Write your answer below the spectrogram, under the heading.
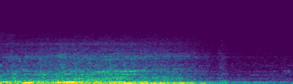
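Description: A car engine rumbles steadily with a low, droning tone, then eases off and quiets slightly as the vehicle keeps rolling. No one speaks.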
